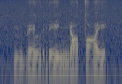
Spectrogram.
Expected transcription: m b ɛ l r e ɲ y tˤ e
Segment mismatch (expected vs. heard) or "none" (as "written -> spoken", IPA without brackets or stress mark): none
